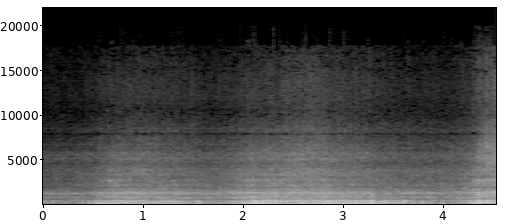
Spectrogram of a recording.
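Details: 2007 Ford F150 5.4 3V V8 after ticking noise was fixed: idle then clean revs rising and falling smoothly, no tick over the engine; healthy now.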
